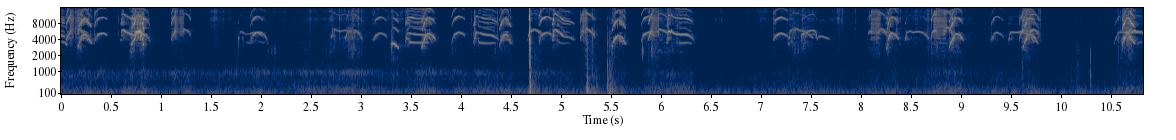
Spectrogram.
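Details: Brood of six hungry starling chicks only a few days old begging in their nest: rapid high-pitched squeaky chirps in uneven bursts, several voices overlapping, separated by short silences, with a sharp knock midway.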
